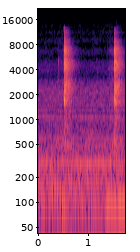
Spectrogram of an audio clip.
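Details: Two sharp, loud clicks about one second apart over quiet room noise: magnetic pulses from a transcranial magnetic stimulation coil during a 15-minute session, subject held still on a chin rest, feeling pressure like a ballpoint hammer; experimental rTMS.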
